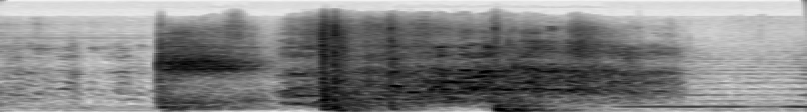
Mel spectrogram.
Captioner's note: punch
